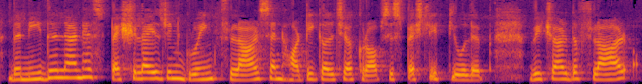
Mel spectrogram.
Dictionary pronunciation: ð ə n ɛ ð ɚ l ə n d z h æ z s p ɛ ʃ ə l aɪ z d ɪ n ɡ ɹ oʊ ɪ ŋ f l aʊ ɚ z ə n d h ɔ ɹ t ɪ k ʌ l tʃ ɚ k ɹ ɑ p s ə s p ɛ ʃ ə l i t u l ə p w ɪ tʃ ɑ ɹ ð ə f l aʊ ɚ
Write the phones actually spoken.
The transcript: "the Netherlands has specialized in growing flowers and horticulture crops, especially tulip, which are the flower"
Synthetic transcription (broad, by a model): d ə n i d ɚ l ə n d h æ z s p ɛ ʃ ə l aɪ z d ɪ n ɡ ɹ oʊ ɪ ŋ f l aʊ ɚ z ə n d h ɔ t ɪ k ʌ l tʃ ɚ k ɹ ɑ p s ə s p ɛ ʃ ə l i t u l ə p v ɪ tʃ ɑ ɹ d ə f l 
